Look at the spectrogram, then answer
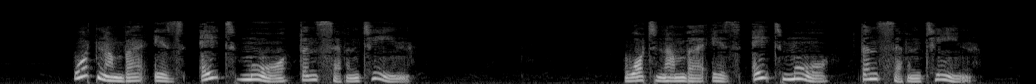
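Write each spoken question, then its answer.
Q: What number is 8 more than 17?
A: 25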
